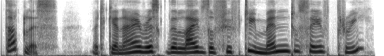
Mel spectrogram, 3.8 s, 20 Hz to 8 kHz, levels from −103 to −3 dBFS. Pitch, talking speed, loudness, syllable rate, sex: 255 Hz, 205 wpm, -16 LUFS, 5.1 syllables/s, female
